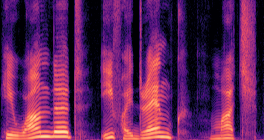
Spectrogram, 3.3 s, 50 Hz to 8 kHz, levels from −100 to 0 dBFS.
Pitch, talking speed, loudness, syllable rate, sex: 205 Hz, 110 wpm, -15 LUFS, 3.0 syllables/s, female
